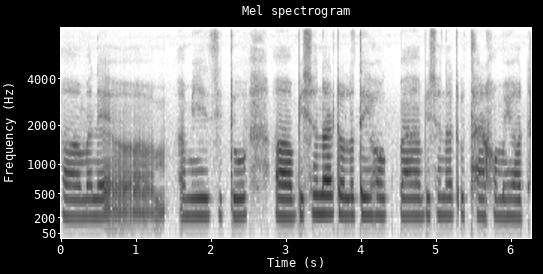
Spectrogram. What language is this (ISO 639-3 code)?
asm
